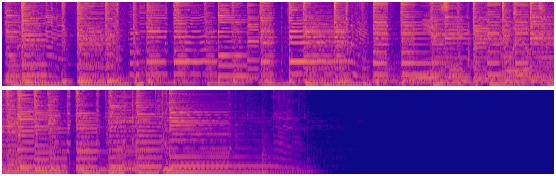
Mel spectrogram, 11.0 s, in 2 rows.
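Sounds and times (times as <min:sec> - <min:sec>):
swing music: 0:00.0 - 0:08.6.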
